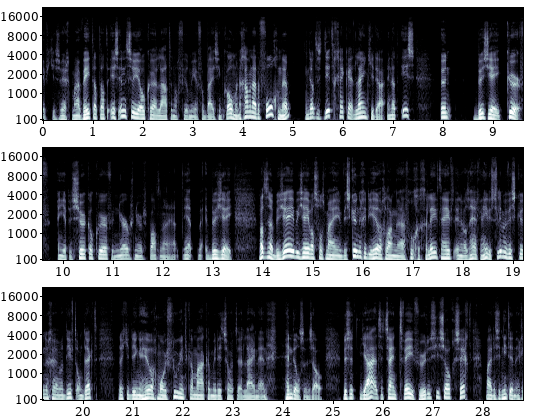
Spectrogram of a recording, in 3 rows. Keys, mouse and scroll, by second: 1.9 scroll down 2, 2.4 shift+middle click, 3.8 click, 4.9 KP_Decimal, 6.9 shift+a, 13.3 click, 14.7 click, 16.2 middle click, 18.7 Tab, 19.4 scroll down 1, 20.3 click, 21.7 g, 25.2 click, 25.7 click, 27.0 g, 27.7 click.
